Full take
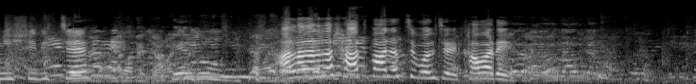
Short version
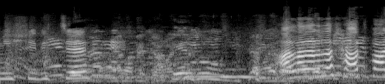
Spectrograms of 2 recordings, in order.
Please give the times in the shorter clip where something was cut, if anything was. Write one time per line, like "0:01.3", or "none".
none

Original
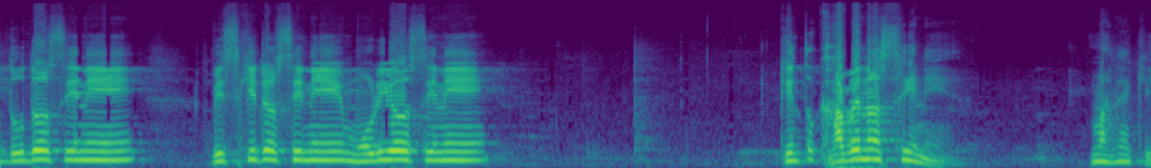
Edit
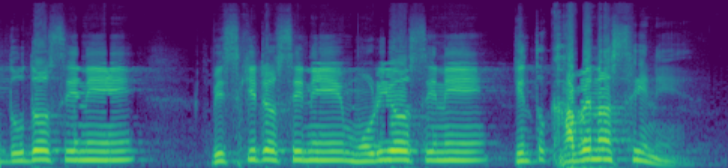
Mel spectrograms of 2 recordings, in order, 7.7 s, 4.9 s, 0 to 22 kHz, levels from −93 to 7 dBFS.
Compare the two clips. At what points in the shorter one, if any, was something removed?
0:03.3

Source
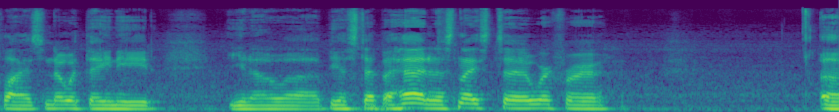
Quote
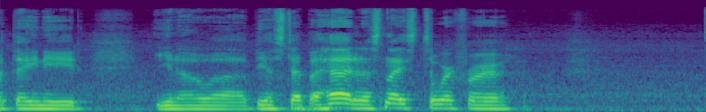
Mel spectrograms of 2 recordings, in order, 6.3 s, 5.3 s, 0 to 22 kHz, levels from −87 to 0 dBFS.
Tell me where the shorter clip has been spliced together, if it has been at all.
0:03.2

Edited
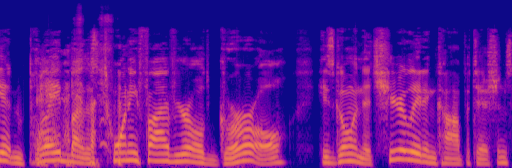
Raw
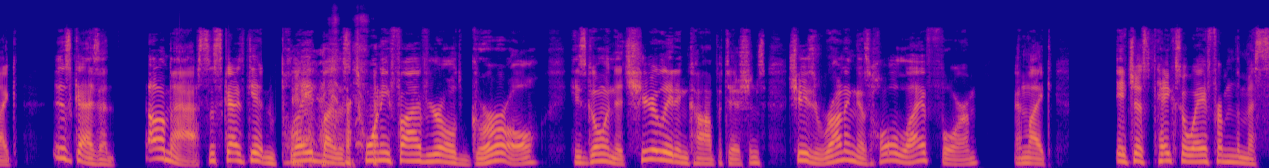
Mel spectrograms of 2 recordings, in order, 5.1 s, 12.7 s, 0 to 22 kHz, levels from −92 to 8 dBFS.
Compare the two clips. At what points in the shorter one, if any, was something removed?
none

